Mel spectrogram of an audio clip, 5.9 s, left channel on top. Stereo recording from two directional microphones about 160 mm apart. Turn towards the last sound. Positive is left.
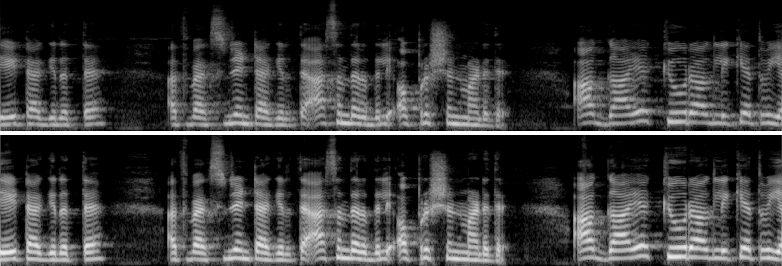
turn(degrees=-30)  # may be behind; listen again after turning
